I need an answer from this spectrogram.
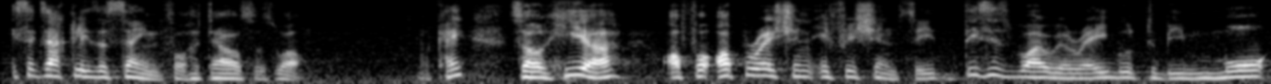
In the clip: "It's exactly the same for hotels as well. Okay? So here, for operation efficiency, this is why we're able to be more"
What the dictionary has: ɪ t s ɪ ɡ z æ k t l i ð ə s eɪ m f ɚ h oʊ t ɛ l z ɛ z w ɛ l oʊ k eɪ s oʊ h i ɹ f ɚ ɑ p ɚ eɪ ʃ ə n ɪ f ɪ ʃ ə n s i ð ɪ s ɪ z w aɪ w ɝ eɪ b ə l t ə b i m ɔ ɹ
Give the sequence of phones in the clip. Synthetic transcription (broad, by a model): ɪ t s ɪ ɡ z æ k t l i ð ə s eɪ m f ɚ h oʊ t ɛ l z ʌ z w ɛ l oʊ k eɪ s oʊ h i ɹ f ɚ ɑ p ɚ eɪ ʃ ə n ɪ f ɪ ʃ ə n s i ð ɪ s ɪ z w aɪ w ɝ eɪ b ə l t ə b i m ɔ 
